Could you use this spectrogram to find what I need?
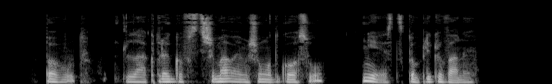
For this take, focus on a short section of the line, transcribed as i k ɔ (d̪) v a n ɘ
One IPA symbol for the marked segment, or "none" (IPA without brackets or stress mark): none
